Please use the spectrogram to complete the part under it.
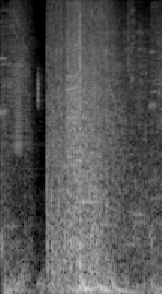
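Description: A burst of gunfire from a first-person shooter video game, a sharp crack followed by a loud, sustained rumbling roll lasting over a second.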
